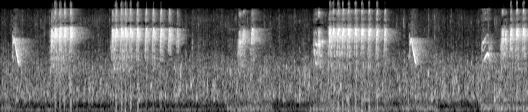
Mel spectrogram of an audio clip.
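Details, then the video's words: Female capped white-eye in lively song, kept as a tutor recording for contest birds: short rising whistled slurs alternating with bright, buzzy high chattering bursts, separated by brief pauses. "Kapas Tembak Betina Gacor"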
